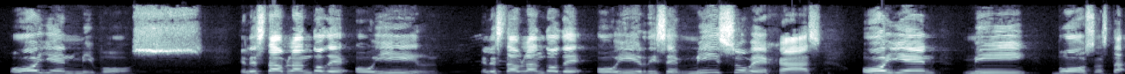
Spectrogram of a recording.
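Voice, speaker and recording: A man preaching a sermon as a pastor, teaching with rhetorical questions and drawing out key words slowly. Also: very high-pitched, sharp tone. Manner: asks the listeners rhetorical questions.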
